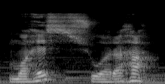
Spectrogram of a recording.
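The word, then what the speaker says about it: মহেশ্বরঃ: এরপর আছে গুরুহ বিষ্ণু, তারপর গুরুহ দেব, এরপর আছে মহেশ সুয়ারাহা। আমরা আমাদের প্রথম ভিডিওতে দেখেছিলাম মহেশ সুয়ারাহা, এখানে বফলা উচ্চারণটা আছে উ আ, যেহেতু ছয় বয় সেহেতু উচ্চারণটা আছে সু অ, মহেশ সুয়া রাহা।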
